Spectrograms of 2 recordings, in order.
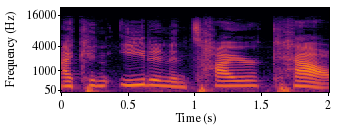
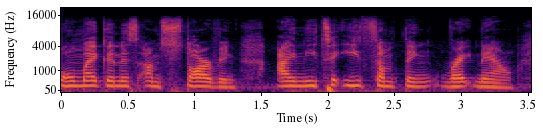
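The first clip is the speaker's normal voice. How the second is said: panicked, frantic-sounding delivery. Retelling sudden hunger to the chat: imitating own panic. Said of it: "this full panic mode".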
